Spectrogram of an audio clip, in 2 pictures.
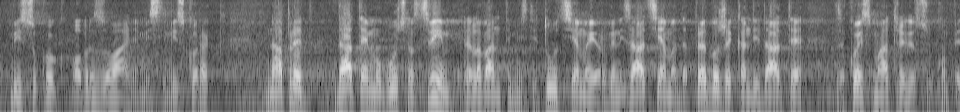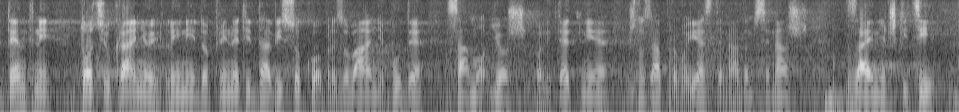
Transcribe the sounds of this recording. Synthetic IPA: ʋiso̞ko̞ɡo̰bɾazo̞ʋaːɲa̰mʔḭslḭmʔḭsko̞ɾʔak | napɾed̪ | d̪at̪ajemo̞ɡuːt͡ɕnost̪sʋiːmɾele̞ʋant̪nḭmḭnst̪it̪uːt̪sijamaio̞ɾɡanizaːt̪sijamad̪apɾe̞d̪lˠoʒekand̪id̪aːt̪e̞ | zako̞je̞smaːt̪ɾajud̪asukompe̞t̪e̞nt̪ni | t̪o̞ːt͡ɕe̞ukɾajɲo̞jlʔiːniːd̪o̞pɾinet̪id̪aʋiso̞ko̞̰o̰bɾa̰zoʋaːɲe̞̰bud̪e̞ | samo̞̰jo̞ʃkʋa̰lḭt̪e̞t̪nije̞ | ʃt̪o̞zapɾa̰ʋo̞̰jʔest̪e̞̰nʔa̰ːd̪amse̞̰nʔaʃ | zaje̞d̪nit͡ʃkit̪siːʎ

